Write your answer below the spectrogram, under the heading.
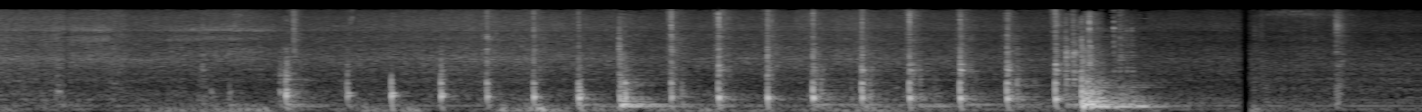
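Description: A quick string of sharp taps, about four a second, with heavier knocks about three seconds and five and a half seconds in. The last knock is the loudest, and the taps stop after it.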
